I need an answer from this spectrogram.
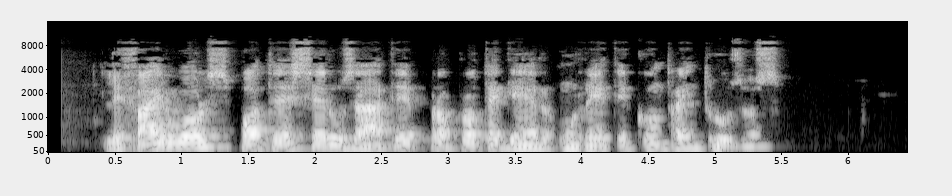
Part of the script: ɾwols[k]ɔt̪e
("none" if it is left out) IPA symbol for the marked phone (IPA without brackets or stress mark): p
